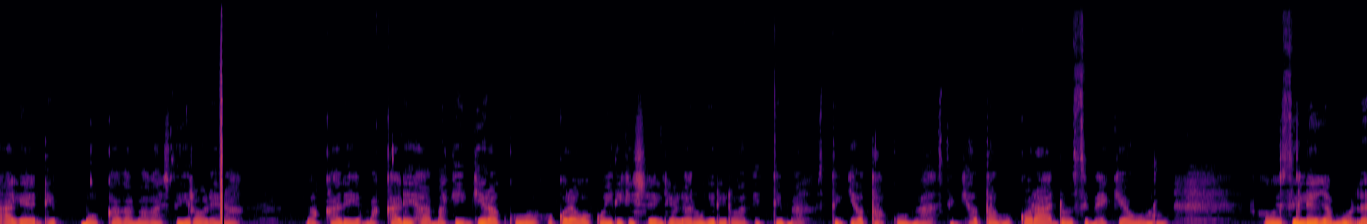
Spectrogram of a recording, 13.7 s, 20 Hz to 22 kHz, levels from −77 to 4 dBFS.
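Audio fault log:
2.19–2.25 s, wireless microphone squelch dropout: the speech briefly breaks up as a short burst of hiss gives way to a hole of near silence lasting about 30 ms, and then the speech comes back. The radio link from the analogue FM microphone faded for this moment, and as the received signal weakened, noise rose until the receiver's squelch cut the output entirely. Once the signal recovered, the squelch reopened and the audio resumed.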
